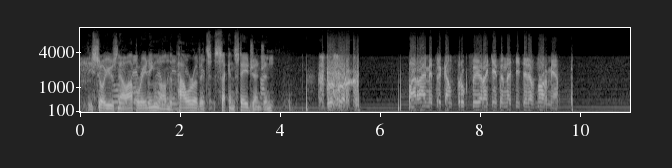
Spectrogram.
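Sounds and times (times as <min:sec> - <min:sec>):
low steady hum: 0:00.0 - 0:11.0
person speaking over radio: 0:04.8 - 0:05.6.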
